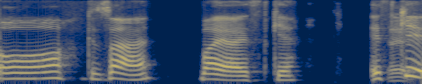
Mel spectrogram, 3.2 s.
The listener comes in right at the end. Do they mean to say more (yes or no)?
no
